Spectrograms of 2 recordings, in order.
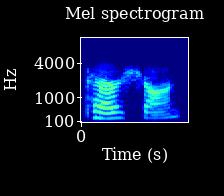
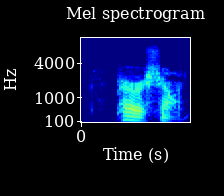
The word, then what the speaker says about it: Parashant: Parashant. – Parashant, yes, okay. P-A-R-A-S-H-A-N-T. – S-H-A-U-N-T, I think.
